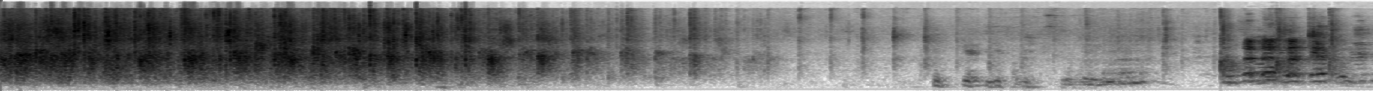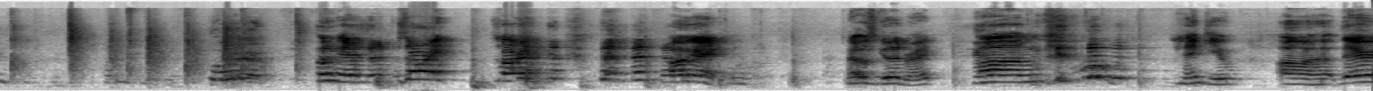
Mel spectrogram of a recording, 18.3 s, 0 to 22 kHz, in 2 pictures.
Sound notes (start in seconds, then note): 0.0 applause; 4.8 audience laughter; 4.8 continued applause; 15.6 audience laughter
